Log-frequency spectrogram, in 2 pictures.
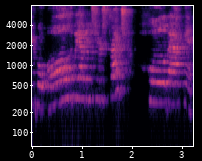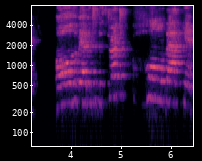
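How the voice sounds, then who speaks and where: Pitched high, a woman speaks at a moderate pace with long, frequent pauses and fairly even intonation, and audible room echo surrounds her voice. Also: big swings in loudness. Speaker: fitness coach. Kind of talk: exercise tutorial.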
